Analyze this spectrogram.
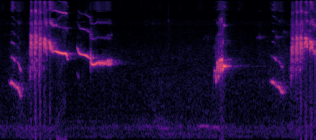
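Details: Oriental magpie-robin song played to make other magpie-robins answer and sing: loud, varied whistled notes and harsh buzzy bursts, a swooping whistle, separated by short pauses, with a faint low hum beneath.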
